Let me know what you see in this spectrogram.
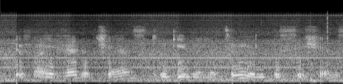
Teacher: You're starting off really, really low-key with really kind of monotone intonation. You almost sound sad, but maybe you're going to put some life into your voice here in just a minute.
